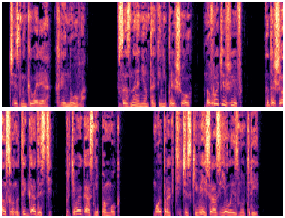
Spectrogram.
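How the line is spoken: Hoarse telling. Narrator (Russian): поведал мне сиплый

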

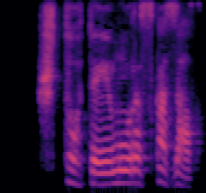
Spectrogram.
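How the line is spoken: Growled. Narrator (Russian): прорычал Бэйн

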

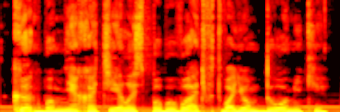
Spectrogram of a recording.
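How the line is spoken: Child's excited exclamation. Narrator (Russian): воскликнул малыш

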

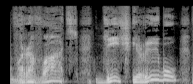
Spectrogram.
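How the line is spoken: Trembling exclamation. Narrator (Russian): воскликнул Касталия дрожащим голосом

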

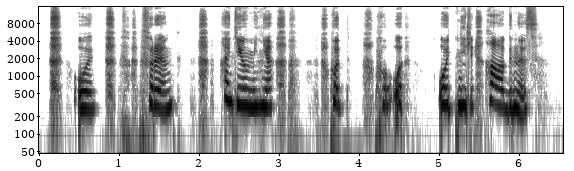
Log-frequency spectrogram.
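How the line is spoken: Sobbing. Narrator (Russian): Она всхлипнула

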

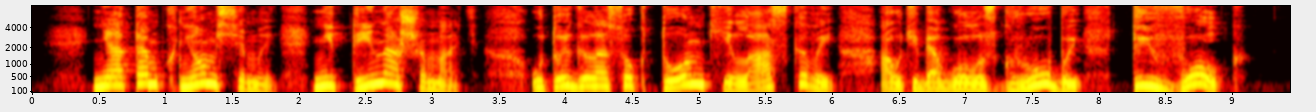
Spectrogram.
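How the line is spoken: Young goats shouting. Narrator (Russian): козляточки крикнули ему

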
